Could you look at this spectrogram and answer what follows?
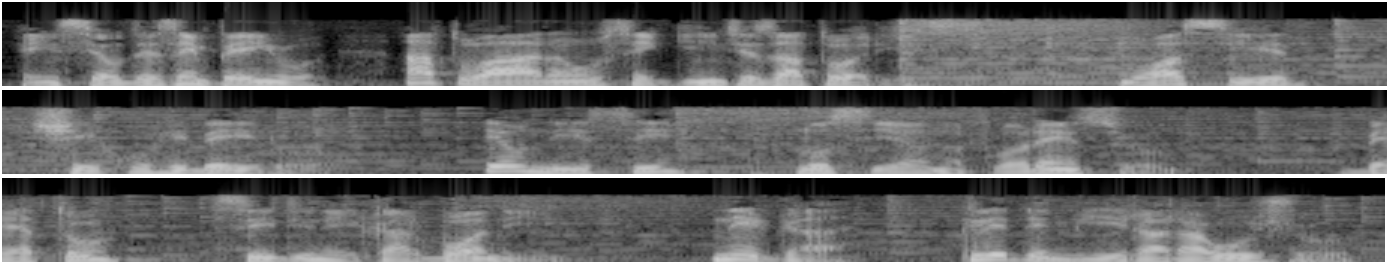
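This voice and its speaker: A man's voice: medium pitch, very animated, takes it slowly, mellow. A man reading scripted radio drama narration in a formal announcer style. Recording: dull lo-fi radio, music behind.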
